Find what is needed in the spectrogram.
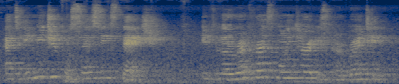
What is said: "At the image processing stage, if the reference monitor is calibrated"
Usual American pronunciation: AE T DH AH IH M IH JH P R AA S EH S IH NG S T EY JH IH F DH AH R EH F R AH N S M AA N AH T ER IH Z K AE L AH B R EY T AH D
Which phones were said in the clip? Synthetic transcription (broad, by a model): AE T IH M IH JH P AA S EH S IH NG S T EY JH IH F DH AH R EH F R AH N S M AA N AH T ER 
